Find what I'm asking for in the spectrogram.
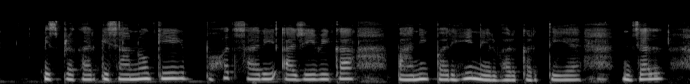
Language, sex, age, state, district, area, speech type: Hindi, female, 18-30, Uttar Pradesh, Chandauli, urban, spontaneous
